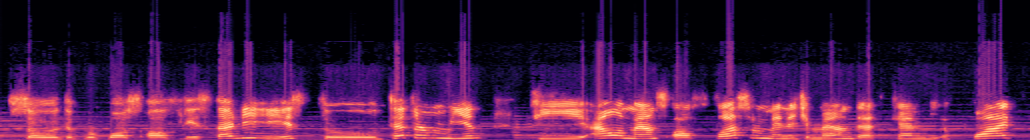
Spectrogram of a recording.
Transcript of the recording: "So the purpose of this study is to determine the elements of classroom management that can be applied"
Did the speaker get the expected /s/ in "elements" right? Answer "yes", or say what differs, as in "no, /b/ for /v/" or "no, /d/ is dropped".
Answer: yes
